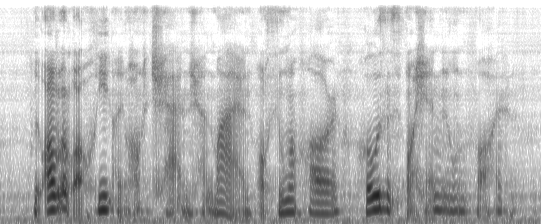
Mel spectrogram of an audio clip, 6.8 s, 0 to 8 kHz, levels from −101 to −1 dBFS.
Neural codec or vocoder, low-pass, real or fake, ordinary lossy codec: autoencoder, 22.05 kHz, a latent of 192 numbers a frame, VITS, trained on many speakers; 7.2 kHz; fake; none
